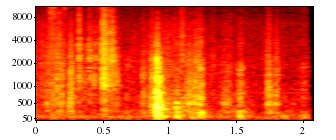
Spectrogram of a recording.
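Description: Handling noise on a wooden workbench: a series of short clicks and knocks as a wooden mixing stick is laid down and a two-stroke engine cylinder is picked up, with the loudest knock about a second in.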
